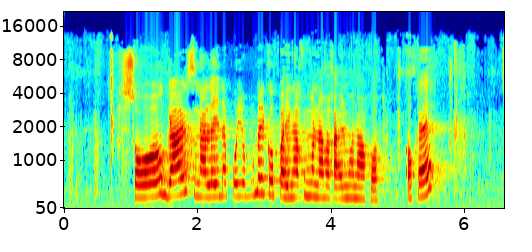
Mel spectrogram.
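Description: A young woman speaks up close, in a lively voice.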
